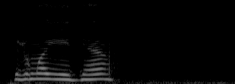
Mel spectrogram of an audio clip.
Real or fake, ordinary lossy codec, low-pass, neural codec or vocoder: real; none; none; none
